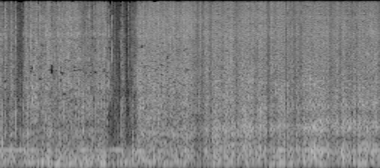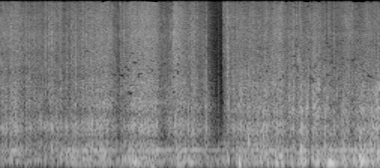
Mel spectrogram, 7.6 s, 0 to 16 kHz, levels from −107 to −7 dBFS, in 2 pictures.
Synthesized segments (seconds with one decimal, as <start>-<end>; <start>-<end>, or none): 1.9-4.8; 5.6-6.4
